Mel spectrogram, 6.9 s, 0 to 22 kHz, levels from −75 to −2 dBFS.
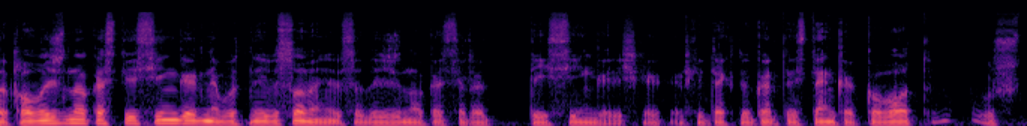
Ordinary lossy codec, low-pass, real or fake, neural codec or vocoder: AAC, 96 kbps; 14.4 kHz; real; none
